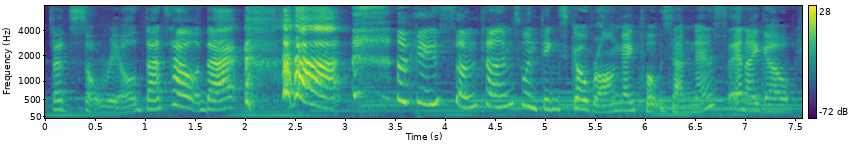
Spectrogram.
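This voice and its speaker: A woman's voice: fairly high pitch, very animated, takes it slowly, bright, forceful tone. A young woman chatting casually on a gaming livestream, informal, rambling and sweary. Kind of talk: casual gaming stream chat. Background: game music.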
